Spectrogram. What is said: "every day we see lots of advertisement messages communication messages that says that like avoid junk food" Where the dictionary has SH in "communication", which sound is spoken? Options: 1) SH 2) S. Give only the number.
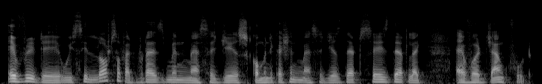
1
